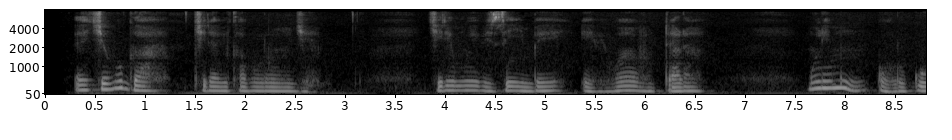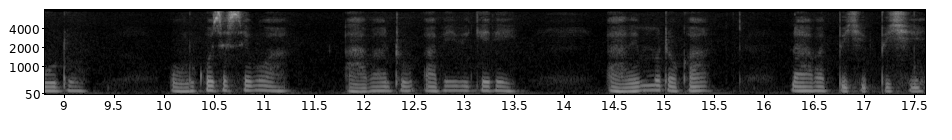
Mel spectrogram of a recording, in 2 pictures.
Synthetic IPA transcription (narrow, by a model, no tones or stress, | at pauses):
e̞ciβuɡaciɾaβikaβuluːɲɟi | ciɾimwe̞ːβiziːmbe̞ːβiwaːvudːala | mulimuoluɡuːdo | luko̞ze̞se̞βwaː | βaːntuaβe̞ːβiɡe̞ɾe̞ | aβe̞mːo̞to̞ka | naːβapːicipːici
